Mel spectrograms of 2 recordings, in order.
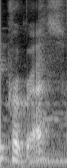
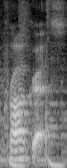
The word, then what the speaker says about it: progress: It's great how you put context on different syllables depending on context. We progress quite rapidly. This was your progress. Verbs at the beginning, nouns at the end. Progress, progress. Thank you, the English language,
